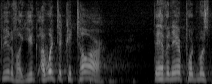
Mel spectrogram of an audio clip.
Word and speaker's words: Qatar: the airport in Qatar which they say cutter I've always said Qatar so what the hell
